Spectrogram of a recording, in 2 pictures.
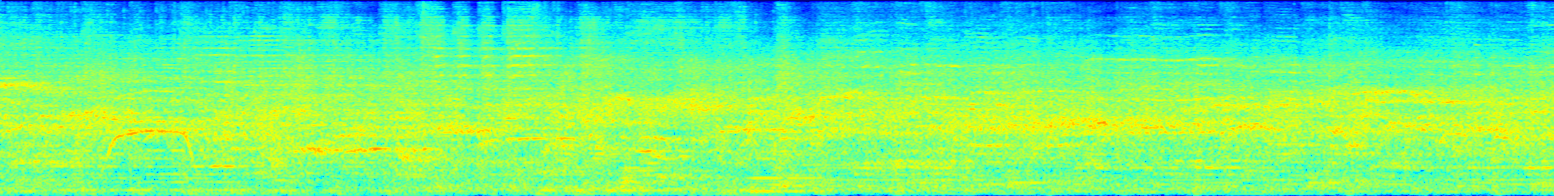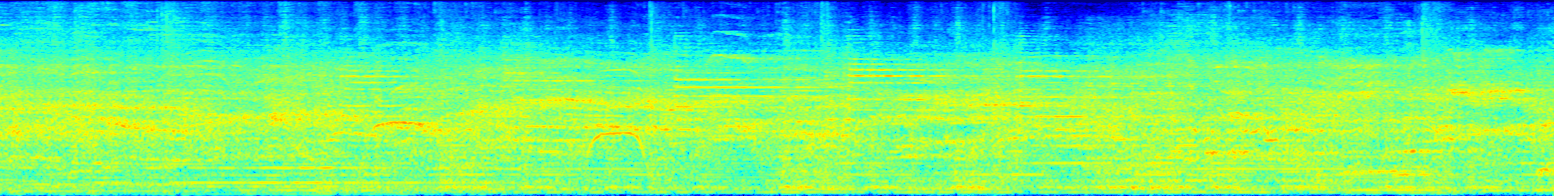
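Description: Crowd cheering and shouting over loud music playing for a dance routine, with a few short whoops rising and falling in pitch.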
